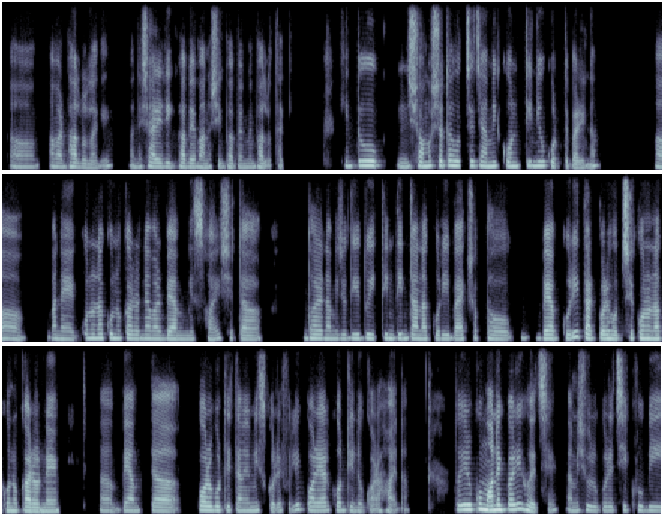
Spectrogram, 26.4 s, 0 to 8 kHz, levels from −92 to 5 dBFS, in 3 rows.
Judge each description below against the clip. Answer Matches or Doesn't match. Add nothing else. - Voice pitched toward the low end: Doesn't match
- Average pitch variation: Doesn't match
